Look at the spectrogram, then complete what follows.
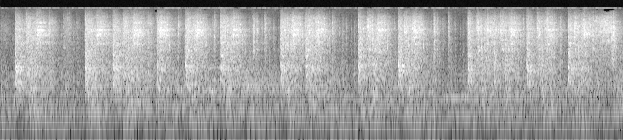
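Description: A keyboard-operated office machine clattering in short, slightly irregular mechanical bursts, roughly one or two a second, as its keys are worked.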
